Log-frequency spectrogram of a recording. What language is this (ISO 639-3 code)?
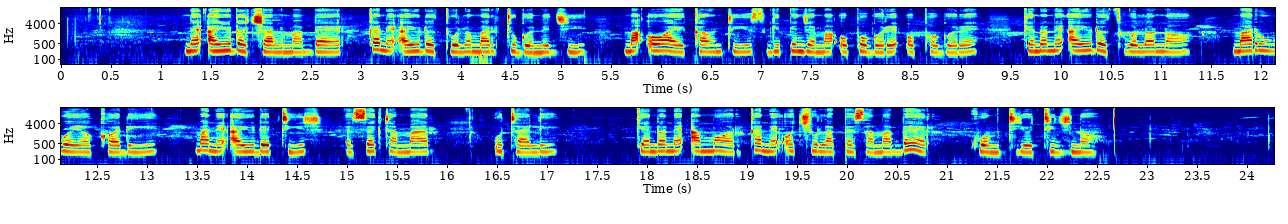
luo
